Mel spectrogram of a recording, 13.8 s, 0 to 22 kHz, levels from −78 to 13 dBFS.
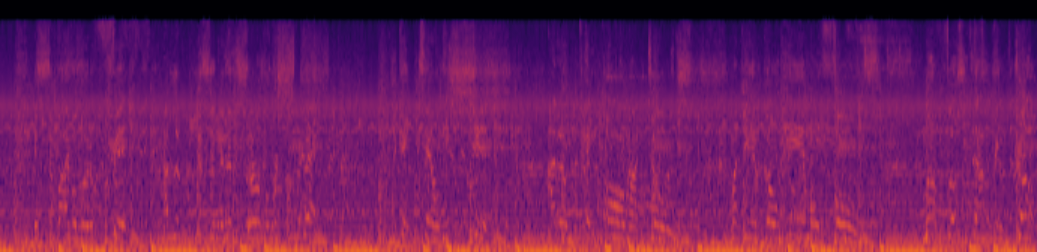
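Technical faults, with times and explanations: Throughout: mains buzz. A steady, raspy buzz sits under the whole clip, about 10 dB below the sound itself. It is built on the 60 Hz mains frequency. Sharp switching spikes, arriving twice per mains cycle, leak into the signal path, likely from a dimmer, a rectifier or an unshielded cable. Because those spikes are so abrupt, they carry a dense stack of 60 Hz harmonics up into the kilohertz range. That is what makes it rasp rather than hum.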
